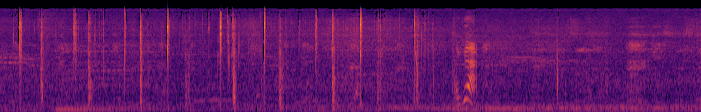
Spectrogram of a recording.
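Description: Jump rope slapping the ground on each turn while she hops, a sharp slap about four times a second, stopping about five seconds in. A low steady hum comes in near the end.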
